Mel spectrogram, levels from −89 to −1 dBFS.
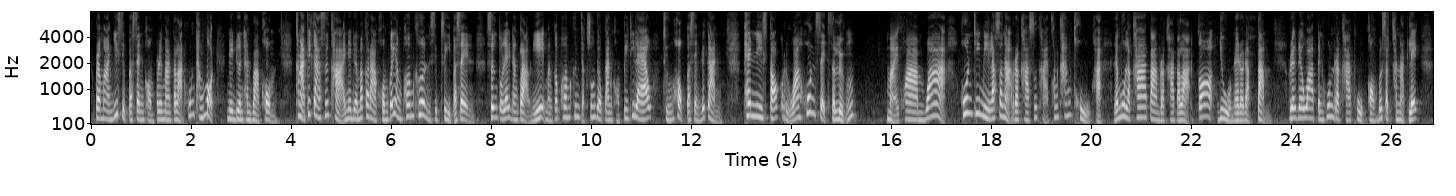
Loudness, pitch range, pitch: -22 LUFS, 200-275 Hz, 230 Hz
